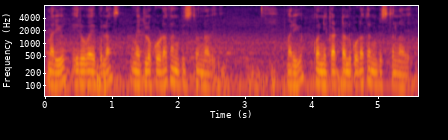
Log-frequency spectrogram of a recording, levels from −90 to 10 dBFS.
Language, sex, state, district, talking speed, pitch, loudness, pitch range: Telugu, male, Telangana, Mahabubabad, 105 wpm, 110 Hz, -19 LUFS, 105-115 Hz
